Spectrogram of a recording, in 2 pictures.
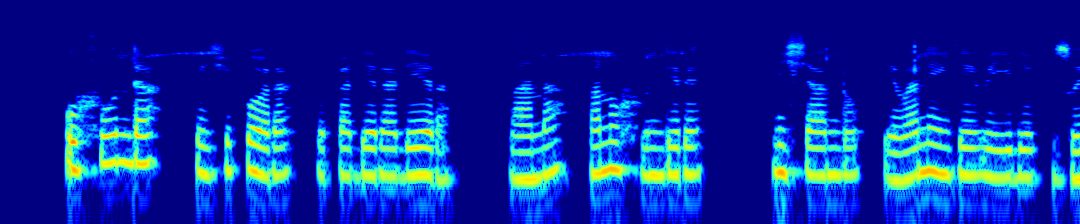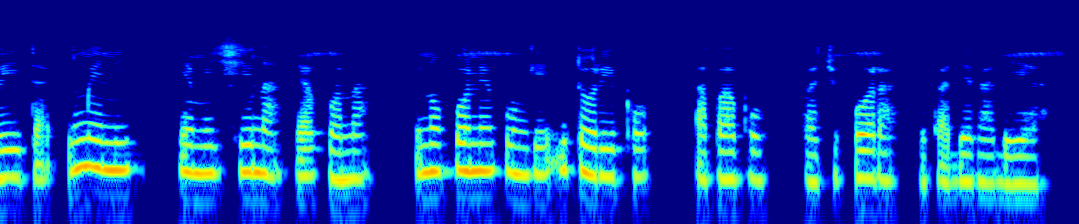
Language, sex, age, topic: Ndau, female, 36-49, education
